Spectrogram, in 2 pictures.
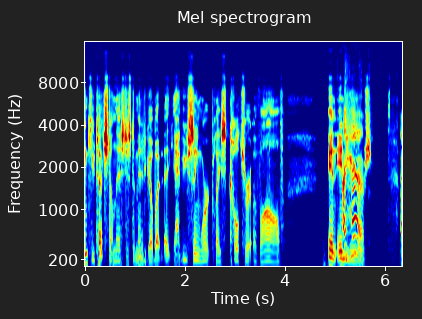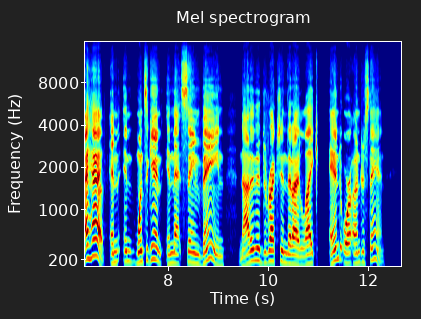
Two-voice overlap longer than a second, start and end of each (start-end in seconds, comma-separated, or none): none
